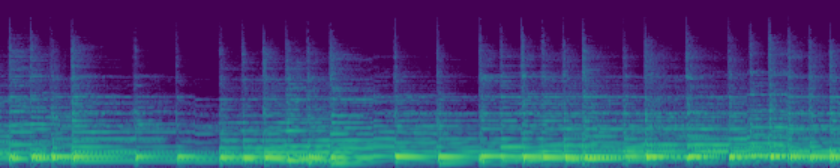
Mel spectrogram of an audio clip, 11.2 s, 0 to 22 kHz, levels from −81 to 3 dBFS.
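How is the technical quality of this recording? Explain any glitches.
Two pitch glitches stand out. From 2.60 to 4.98 s everything slows about 6.3% and sags roughly a semitone (113 cents), then snaps back. From 9.96 to 10.51 s it speeds up 6.3% and rises about a semitone (106 cents). Both are likely a drift correction step, where clock-matching software briefly shifted the playback rate.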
